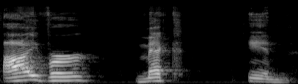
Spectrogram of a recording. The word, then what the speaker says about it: Ivermectin: So, it's pronounced Iver- mec in. Okay, thank you, King. Iver- mec in.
